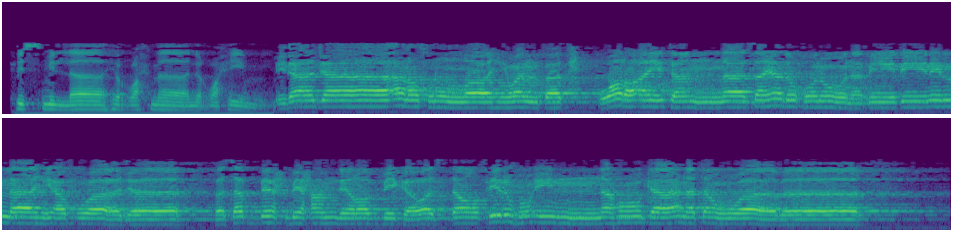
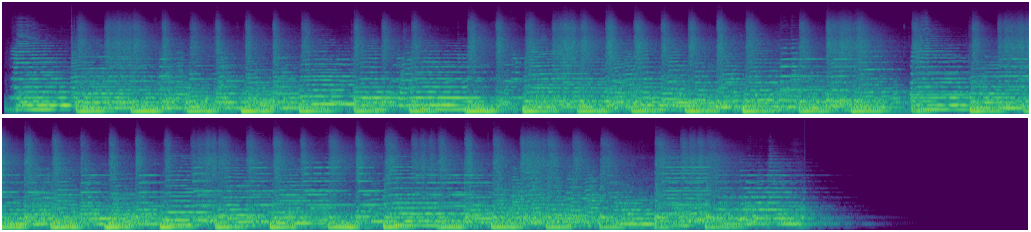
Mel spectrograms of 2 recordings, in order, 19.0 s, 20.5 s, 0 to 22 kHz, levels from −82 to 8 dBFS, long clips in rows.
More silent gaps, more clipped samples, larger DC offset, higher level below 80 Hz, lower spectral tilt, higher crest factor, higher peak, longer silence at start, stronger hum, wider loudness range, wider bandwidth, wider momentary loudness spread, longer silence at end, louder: neither; neither; neither; second, -64 dBFS vs -22 dBFS; about the same, -8 dB/octave vs -7 dB/octave; about the same, 14 dB vs 14 dB; second, -6 dBFS vs 0 dBFS; first, 0.15 s vs 0 s; neither; about the same, 3 LU vs 3 LU; second, 5.8 kHz vs 12.5 kHz; first, 11 LU vs 3 LU; second, 0.15 s vs 2.05 s; second, -19 LUFS vs -15 LUFS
